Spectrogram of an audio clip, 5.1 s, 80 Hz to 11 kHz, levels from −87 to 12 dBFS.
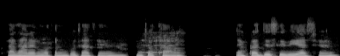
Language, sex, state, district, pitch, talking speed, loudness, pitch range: Bengali, female, West Bengal, Jhargram, 225 Hz, 70 wpm, -29 LUFS, 220-235 Hz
